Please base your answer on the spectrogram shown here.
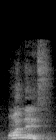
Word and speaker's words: honest: क्या स्पेलिंग लिखी है, देखो मैंने HONEST, ऑनेस्ट, इसको क्या पढ़ेंगे बच्चों हम लोग, ऑनेस्ट। तो ओ की साउंड आ रही है, ओ की साउंड आ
